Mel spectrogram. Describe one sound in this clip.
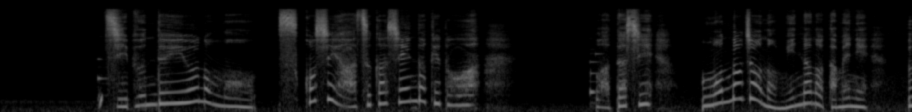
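A young woman speaks softly and sweetly, close up.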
